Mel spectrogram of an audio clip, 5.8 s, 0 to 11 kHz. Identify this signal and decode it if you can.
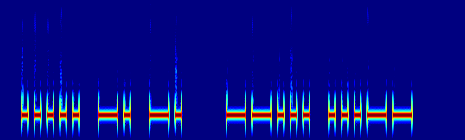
Morse code, heard as a keyed tone, about 15 wpm, 600 Hz. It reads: 5NN 73
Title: SOTA QSO Practice 15wpm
